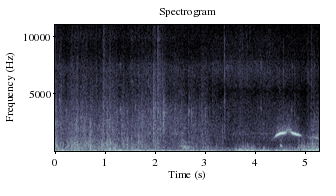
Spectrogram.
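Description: A mountain bike rattles as it bounces over rough ground.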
